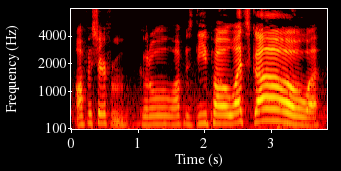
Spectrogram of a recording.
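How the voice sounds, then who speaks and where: A woman's voice: mid-range voice, slow pace, fairly bright tone, slight background noise. A woman chatting casually and informally as a game streamer, reacting in short bursts. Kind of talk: casual livestream chat over gameplay. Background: video game music and dialogue.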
